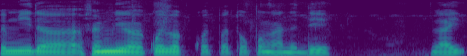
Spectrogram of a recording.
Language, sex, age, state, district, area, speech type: Manipuri, male, 18-30, Manipur, Chandel, rural, spontaneous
